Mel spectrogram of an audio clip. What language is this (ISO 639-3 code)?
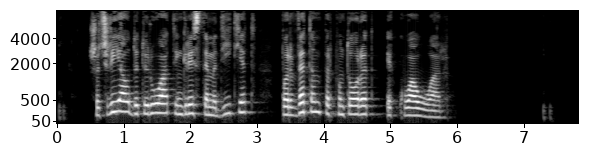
sqi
